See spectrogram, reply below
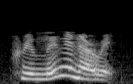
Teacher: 重音放在第二个音节上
